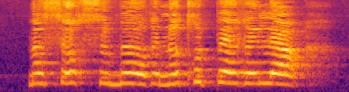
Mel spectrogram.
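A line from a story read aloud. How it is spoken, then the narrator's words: Exclaimed. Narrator (French): s'écria Robert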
